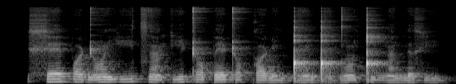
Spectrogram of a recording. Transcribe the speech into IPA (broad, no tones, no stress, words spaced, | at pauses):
xɛpɔ ɖɔ̃ jit͡sã kiɖɔ pɛɖɔ kɒɳĩ ɡ͡ǃɛ̃ɡ͡ǃe d̪ɔ̃ǃiŋã nəxi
